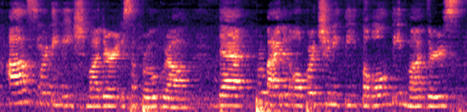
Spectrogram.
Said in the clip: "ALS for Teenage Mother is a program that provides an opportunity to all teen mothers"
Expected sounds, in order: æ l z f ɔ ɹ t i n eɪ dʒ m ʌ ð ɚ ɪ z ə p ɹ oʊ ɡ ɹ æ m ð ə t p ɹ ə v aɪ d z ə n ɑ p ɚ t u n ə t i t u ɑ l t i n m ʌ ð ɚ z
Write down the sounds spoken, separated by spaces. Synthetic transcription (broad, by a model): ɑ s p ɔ ɹ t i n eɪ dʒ m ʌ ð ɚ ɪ s ə p ɹ oʊ ɡ ɹ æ m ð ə t p ɹ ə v aɪ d ə n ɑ p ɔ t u n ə t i t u ɑ l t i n m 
